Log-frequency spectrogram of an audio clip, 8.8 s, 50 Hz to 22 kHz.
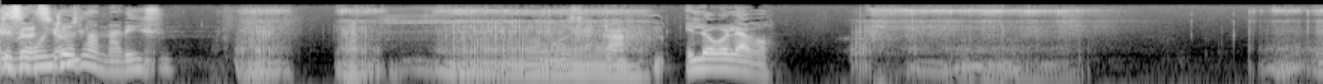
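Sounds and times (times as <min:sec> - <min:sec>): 
speech: 0:00.0 - 0:06.2
person imitating snoring: 0:01.6 - 0:04.5, 0:05.6 - 0:07.4, 0:08.3 - 0:08.8.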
